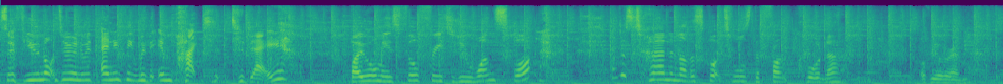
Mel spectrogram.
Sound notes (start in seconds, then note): none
